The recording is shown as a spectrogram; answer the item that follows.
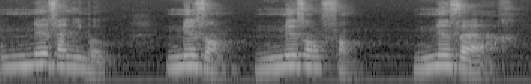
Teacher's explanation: when you say it with a vowel afterwards, like animaux, if you want to say 9 animals, that F sound changes to a harder V sound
